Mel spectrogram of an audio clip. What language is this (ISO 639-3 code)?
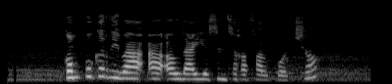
cat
